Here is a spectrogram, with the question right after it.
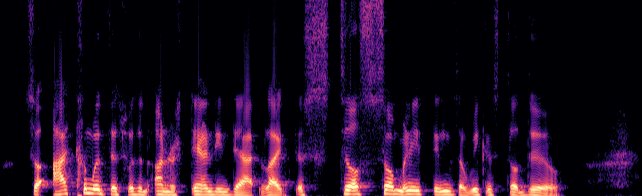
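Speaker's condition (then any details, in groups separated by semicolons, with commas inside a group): Down syndrome; genetic, from birth, developmental, childhood physical and fine motor therapists filmed monthly home visits; adult, decades since birth; experienced public speaker, speaking publicly called a talent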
